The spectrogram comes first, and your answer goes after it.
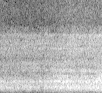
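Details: Charity-shop electric fan heater turned up: soft, steady airy whoosh with no rattle, ticking or scrape, blowing strong heat; working normally.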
